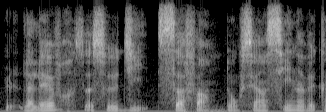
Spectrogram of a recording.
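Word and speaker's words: שפה: C'est un he muet. C'est un peu comme le e muet en français.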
